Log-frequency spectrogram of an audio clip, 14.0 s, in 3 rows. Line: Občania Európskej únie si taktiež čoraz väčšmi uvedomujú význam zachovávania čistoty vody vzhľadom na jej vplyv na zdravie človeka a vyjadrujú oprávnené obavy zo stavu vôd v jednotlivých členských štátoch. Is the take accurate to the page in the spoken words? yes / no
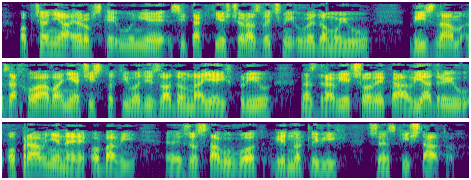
yes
